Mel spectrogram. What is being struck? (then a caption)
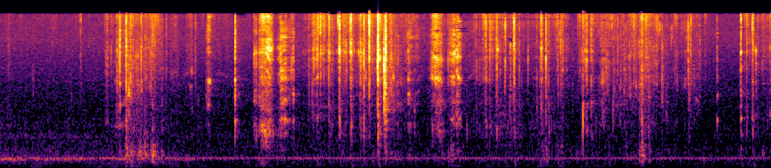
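Solid soap bar cut with a blade. A hand-held, pale green rectangular bar of solid soap has thin slices cut from it with a metal utility blade. The result is a quiet, steady run of crisp, bright scraping and crackling cuts over a faint constant low hum.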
